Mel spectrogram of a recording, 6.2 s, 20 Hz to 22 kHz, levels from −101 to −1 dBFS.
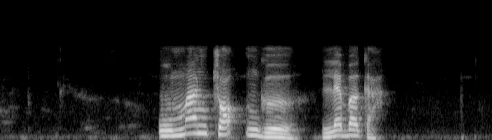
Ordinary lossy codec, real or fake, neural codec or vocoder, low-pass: Opus, 32 kbps; real; none; 5.4 kHz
